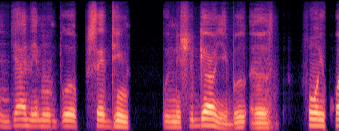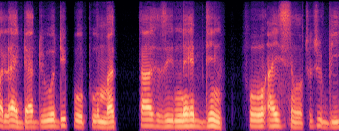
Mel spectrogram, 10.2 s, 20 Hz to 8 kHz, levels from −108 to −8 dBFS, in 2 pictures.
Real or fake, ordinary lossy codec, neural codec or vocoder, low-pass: fake; none; codec, 16 kHz, 0.8 kbps, ZipCodec; none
